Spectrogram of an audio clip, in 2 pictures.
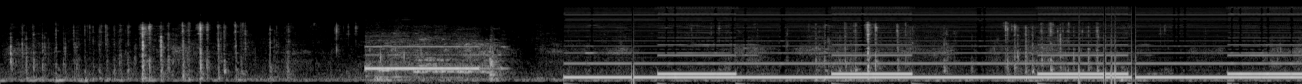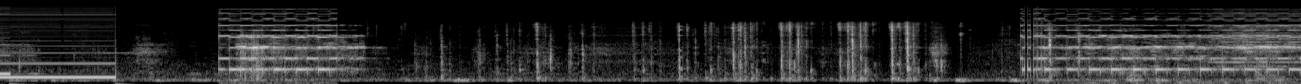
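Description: Computer keyboard typing alternating with emergency-alert-style alarm tones played back from a video. The longest alarm is a steady low tone with a higher beep sounding four times over it for about eight seconds. Around it come shorter bursts of a higher multi-tone alarm, and a new alarm starts near the end.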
